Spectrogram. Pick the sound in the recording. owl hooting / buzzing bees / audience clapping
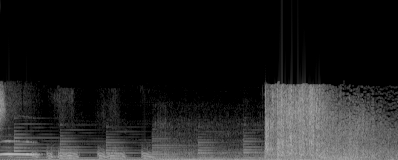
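owl hooting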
